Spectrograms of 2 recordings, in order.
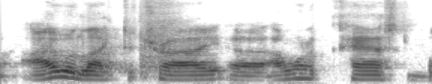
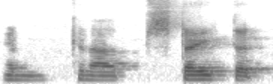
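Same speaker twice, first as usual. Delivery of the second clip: normal talking voice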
